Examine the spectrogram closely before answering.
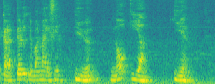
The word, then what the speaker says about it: ian: Esta se escribe IAN, pero fonéticamente no se dice como lo vemos, se dice IN. Parece como si realmente estuviéramos diciendo una E.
